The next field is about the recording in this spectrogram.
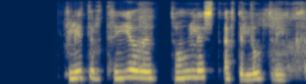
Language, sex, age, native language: Icelandic, female, 10, Icelandic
